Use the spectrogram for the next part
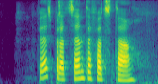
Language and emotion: Russian, neutral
